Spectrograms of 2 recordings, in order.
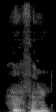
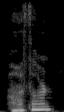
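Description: First: Whispered realization; stunned whisper. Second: Hawthorne rising high as a question; questioning repeat. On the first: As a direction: whisper the name in disbelief. Stunned first take, then repeated. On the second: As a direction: echo Hawthorne as a puzzled, high-pitched question. Other boy repeats it questioningly. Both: A narrator's reading.

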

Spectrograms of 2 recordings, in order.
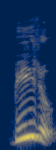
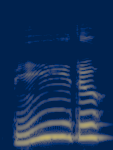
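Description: First: "미르"의 첫 모음을 짧게. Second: "미르"의 첫 모음을 길게. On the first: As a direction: say "미르" with a short first vowel, no lengthening. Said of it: "여기 장음이 빠지면". ("미르"를 장음 없이 짧게 발음) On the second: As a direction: hold the first vowel of "미르" long. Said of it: "길게 장음 처리해서". ("미르"의 첫 모음을 길게 늘여서 발음) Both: Shown as a demonstration.

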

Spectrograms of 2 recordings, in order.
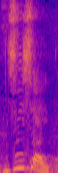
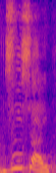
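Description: Both takes have the same delivery.

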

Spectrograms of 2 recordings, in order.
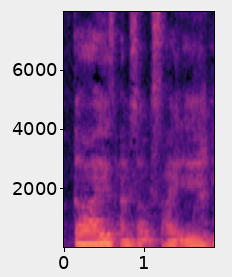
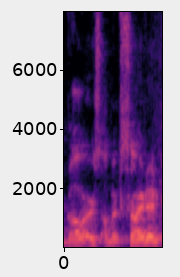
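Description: First: Lightly imitated excited diva, slow. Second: Low, slow diva impression. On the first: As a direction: draw out a mock-excited announcement. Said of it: "she was all excited". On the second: Shown as a demonstration. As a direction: drag it out low and husky like a smoker. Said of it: "that's not her voice. You gotta be like".

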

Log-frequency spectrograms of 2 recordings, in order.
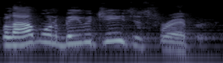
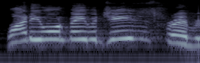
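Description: First: Quick, lightly put-on pious voice; tossing off an easy claim; mock sinner quote. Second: Much higher, very fast disbelief; incredulous retort. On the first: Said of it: "And then you're like". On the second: Acted. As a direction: fire it back in disbelief. Preacher fires back incredulously.

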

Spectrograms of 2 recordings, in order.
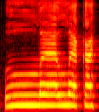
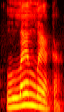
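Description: First: "лелека" with the first Л held long; first sound stressed. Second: Said in the usual way. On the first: Shown as a demonstration. Teacher asking children for the first sound, drawing out the first Л of "лелека". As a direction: hold the opening Л of "лелека". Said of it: "Перший звук у слові". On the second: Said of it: "виконати звуковий аналіз слова".

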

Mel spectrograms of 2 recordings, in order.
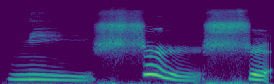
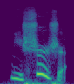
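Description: First: Very slow drawn-out teaching pronunciation; slow syllable-by-syllable model. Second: Said in the usual way. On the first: Shown as a demonstration. Teacher models Chinese phrase for learners, very slowly. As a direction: stretch each syllable, pause between them.

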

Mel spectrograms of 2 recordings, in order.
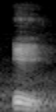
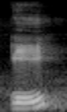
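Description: First: "A" pitched lower, falling. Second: "A" pitched high, rising. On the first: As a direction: drop the vowel "A" down low. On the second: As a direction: lift the vowel "A" up high. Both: Shown as a demonstration. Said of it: "high pitch and low pitch".

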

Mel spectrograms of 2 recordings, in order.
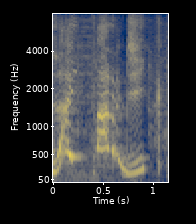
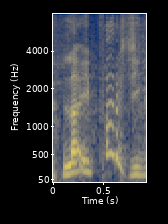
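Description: First: Squeaky drawn-out endearment; adoring squeal. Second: Fond cooing. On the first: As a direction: stretch the pet name in delight. Cooing creature's name, first take. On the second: Settling down, second take. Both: Real, not acted.

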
